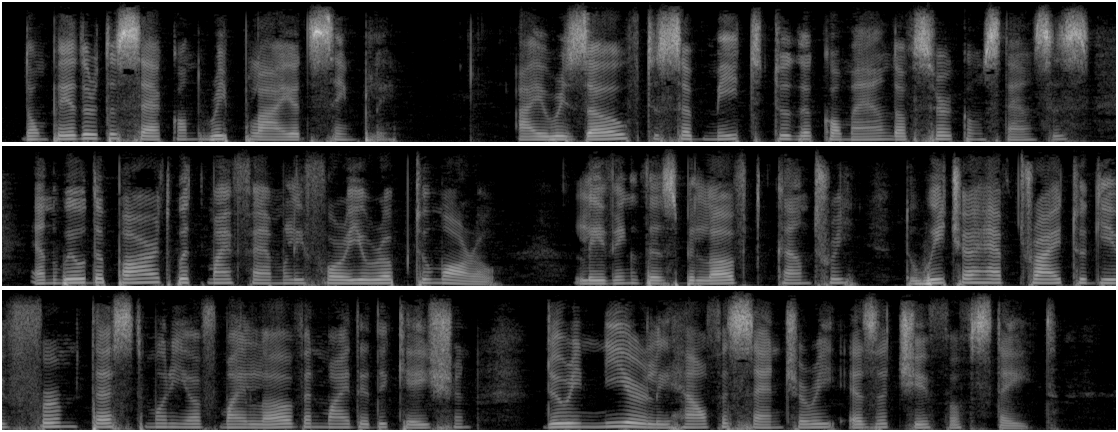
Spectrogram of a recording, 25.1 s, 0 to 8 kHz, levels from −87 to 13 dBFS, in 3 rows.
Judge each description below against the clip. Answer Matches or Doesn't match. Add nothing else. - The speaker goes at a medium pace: Doesn't match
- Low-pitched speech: Doesn't match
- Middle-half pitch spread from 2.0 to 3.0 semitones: Matches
